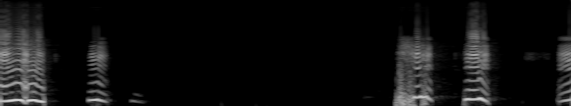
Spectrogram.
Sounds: Laughter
